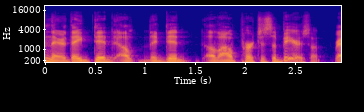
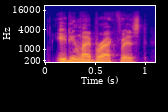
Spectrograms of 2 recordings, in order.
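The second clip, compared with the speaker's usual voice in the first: ordinary talk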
